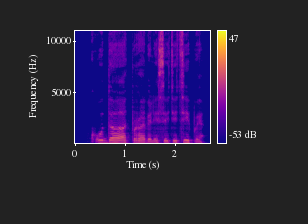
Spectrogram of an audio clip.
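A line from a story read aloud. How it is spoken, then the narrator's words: Hoarse wheeze. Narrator (Russian): прохрипел Брюлей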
